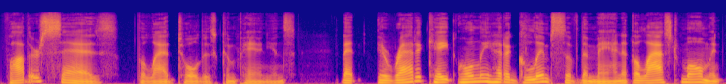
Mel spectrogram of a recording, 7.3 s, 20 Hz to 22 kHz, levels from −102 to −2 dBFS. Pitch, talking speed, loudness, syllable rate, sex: 105 Hz, 165 wpm, -22 LUFS, 4.7 syllables/s, male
